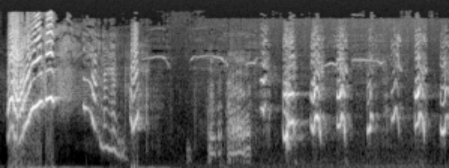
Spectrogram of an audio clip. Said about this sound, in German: Der Hund begann verzweifelt zu kläffen und zu zappeln.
